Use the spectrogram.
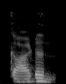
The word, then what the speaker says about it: garden: to the word stress take the word Garden for example it has two syllables gar done the stress is placed on GAR so we say garden garden right we don't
